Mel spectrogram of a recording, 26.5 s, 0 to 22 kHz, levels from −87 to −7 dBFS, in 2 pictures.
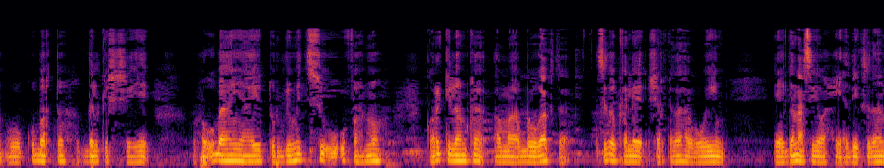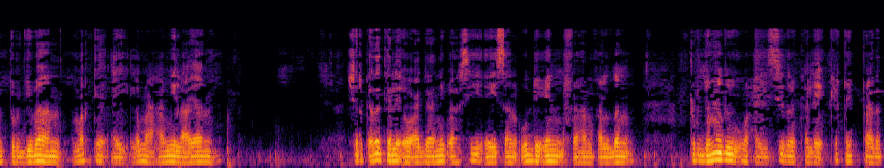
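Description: From start to finish the speech carries heavy HE-AAC compression damage, likely from a very low bitrate around 16 kbps. The top end is rebuilt rather than real, so s sounds come out gritty and lispy, and nothing survives above about 11.8 kHz.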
